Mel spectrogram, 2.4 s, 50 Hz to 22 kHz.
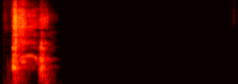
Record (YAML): cough_length: 2.4 s
cough_amplitude: 32768
cough_signal_mean_std_ratio: 0.26
survey_phase: beta (2021-08-13 to 2022-03-07)
age: 65+
gender: Male
wearing_mask: 'No'
symptom_change_to_sense_of_smell_or_taste: true
smoker_status: Never smoked
respiratory_condition_asthma: false
respiratory_condition_other: false
recruitment_source: Test and Trace
submission_delay: 1 day
covid_test_result: Positive
covid_test_method: LFT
